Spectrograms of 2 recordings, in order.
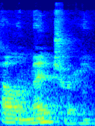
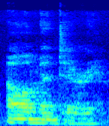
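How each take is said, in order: First: It is said in a local regional way. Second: Each syllable is said the way it's spelled. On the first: This is how it is said locally. "here in Arkansas, it's elementary. So it's the English pronunciation" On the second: This is how it is said up north. "I was taught to say it like it sounds, or it's spelled"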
